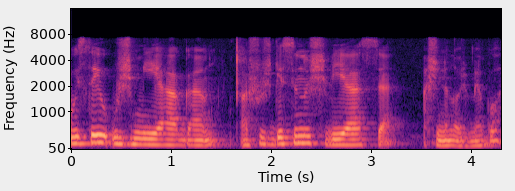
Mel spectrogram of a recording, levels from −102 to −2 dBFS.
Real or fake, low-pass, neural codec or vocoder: real; 7.2 kHz; none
